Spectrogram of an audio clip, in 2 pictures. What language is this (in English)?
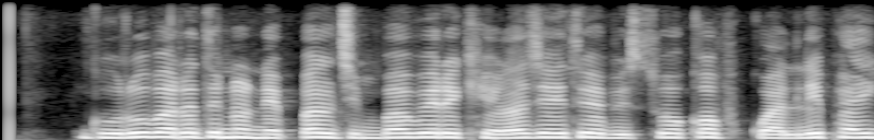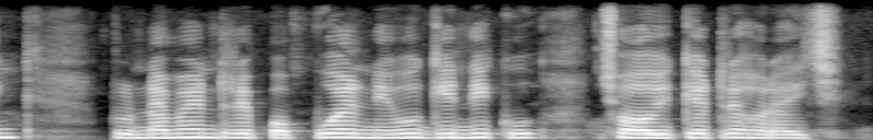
Odia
